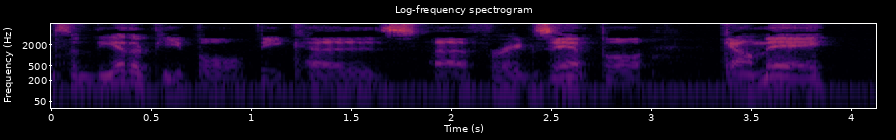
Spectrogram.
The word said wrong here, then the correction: Gaowei: Did I get her name right? – Don't ask me. – Gaowei. Ah, so close.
